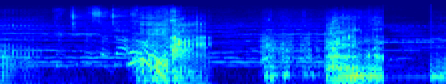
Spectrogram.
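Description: A tiger growling three times over orchestral film music, the first growl the longest and the last cutting off abruptly just before the end.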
